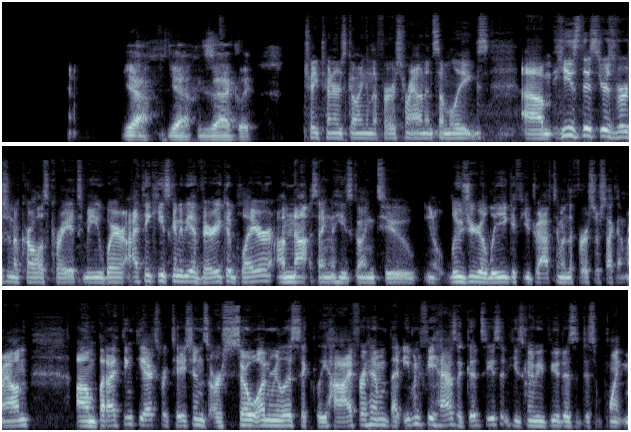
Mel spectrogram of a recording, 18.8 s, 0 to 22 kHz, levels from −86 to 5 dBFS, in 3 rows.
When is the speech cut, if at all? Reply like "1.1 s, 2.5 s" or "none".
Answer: 3.0 s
